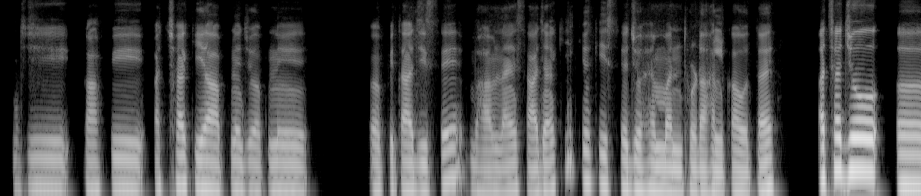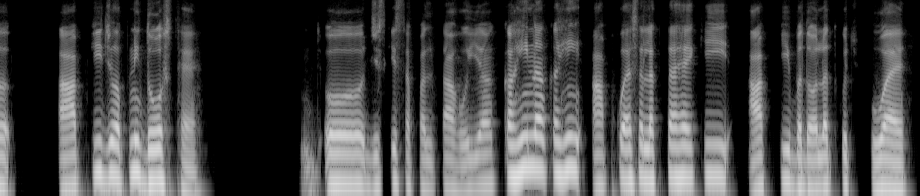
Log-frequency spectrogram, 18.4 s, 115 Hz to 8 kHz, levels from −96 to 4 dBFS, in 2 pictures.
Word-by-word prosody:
जी 125 0 -7 0.2
काफ़ी 120 0 -4
अच्छा 120 +3 -3
किया 125 -2 0
आपने 115 +2 -5
जो 115 +1 -6
अपने 115 -1 -4 0.7
अ, 115 - -3
पिताजी 115 0 -4
से 145 +9 -4 0.2
भावनाएँ 105 +1 -4
साझा 115 0 -3
की 230 - -11
क्योंकि 150 -7 -6
इससे 125 -1 -4
जो 115 - +3
है 110 +1 0
मन 105 -1 +2
थोड़ा 105 -1 0
हल्का 100 +1 -2
होता 95 +3 -1
है। 120 +2 +2 0.4
अच्छा 165 +5 +4
जो 200 +1 +9 0.3
अ, 140 -2 +3 0.6
आपकी 135 - 0
जो 175 +1 +3
अपनी 190 +4 +3
दोस्त 150 -8 +3
है 105 -3 -1
अ, 95 - -13 1.7
जिसकी 130 +4 -6
सफलता 130 -1 -7
हुई 120 0 -4
या 140 0 -2
कहीं 180 +4 +6
न 210 -1 +5
कहीं 195 +1 +3
आपको 140 +4 -1
ऐसा 160 +2 +1
लगता 160 +2 +1
है 165 0 +4
की 175 0 -2 0.3
आपकी 155 +4 -3
बदौलत 130 -1 +1
कुछ 125 -6 -6 0.2
हुआ 125 +1 +5
है? 115 -1 +3
125 Hz, 155 wpm, -22 LUFS, 115-155 Hz, 1.7 s, जो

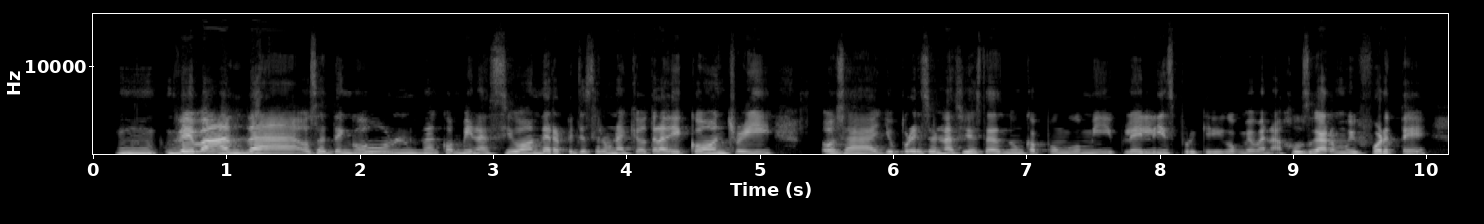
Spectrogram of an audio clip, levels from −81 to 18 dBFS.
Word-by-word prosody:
d 275 -1 -3
de 240 -1 +7
banda, 245 0 +7
o - - -4
sea, 245 -3 -4
tengo 280 - -5
una 295 -2 -7
combinación, 240 -5 -2
de 235 - +1
repente 220 +1 -5
sale 245 0 -8
una 240 0 -3
que 225 -2 -8
otra 230 +2 +2
de 210 -2 -1
country, 240 +3 0 0.3
o 210 - -1
sea, 200 -2 -1
yo 215 +3 -5
por 245 - -1
eso 240 0 -2
en 240 - -3
las 220 -2 +1
fiestas 210 +1 -1
nunca 205 0 -6
pongo 200 0 -10
mi 190 -3 -9
playlist, 205 +7 -4
porque 195 -2 -10
digo, 190 0 -8
me 190 0 -9
van - - -5
a - - -6
juzgar 195 -4 +2
muy 210 +2 -5
fuerte 205 +3 -1
230 Hz, 215 wpm, -21 LUFS, 205-245 Hz, 0.3 s, de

